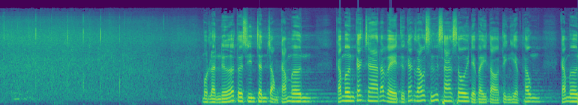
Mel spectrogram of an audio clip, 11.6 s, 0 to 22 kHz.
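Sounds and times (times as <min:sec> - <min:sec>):
large audience clapping: 0:00.0 - 0:04.1
speech: 0:04.0 - 0:11.5.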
